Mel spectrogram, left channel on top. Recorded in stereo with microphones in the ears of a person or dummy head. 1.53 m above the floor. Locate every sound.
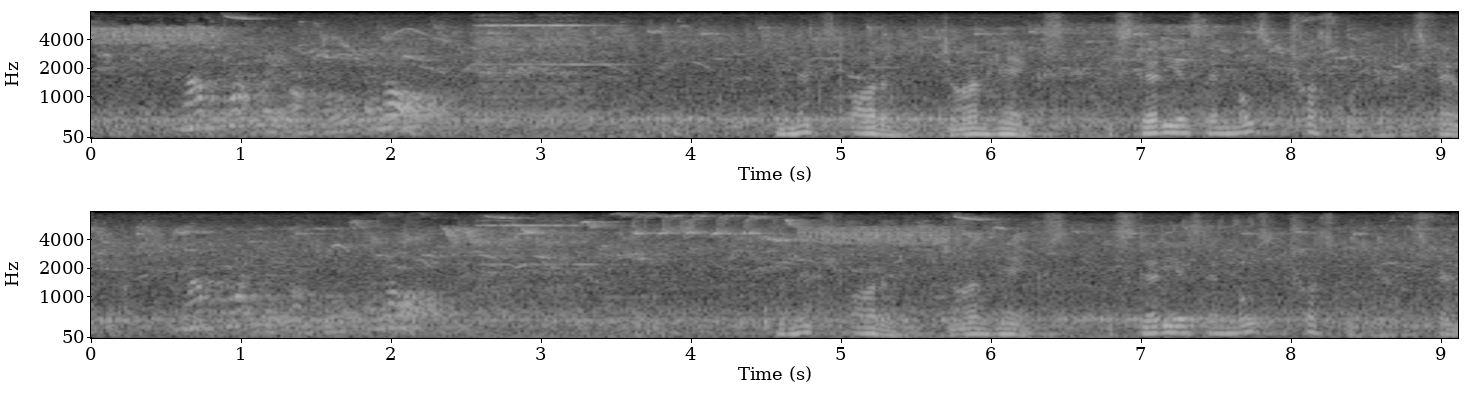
0.5 s a woman speaking: 65° left (ahead or behind), 5 m
2.5 s a phone ringing: 20° left (ahead or behind), 3.5 m
4.5 s a man speaking: 15° left (ahead or behind), 0.6 m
